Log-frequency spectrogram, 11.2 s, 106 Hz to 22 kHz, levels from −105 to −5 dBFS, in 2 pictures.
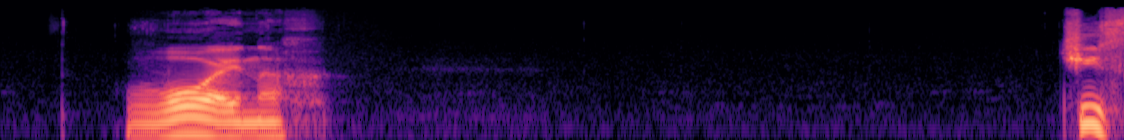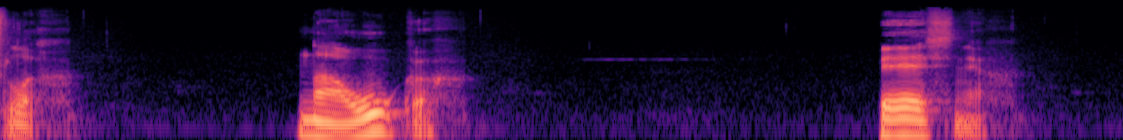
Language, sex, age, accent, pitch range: Russian, male, 30-49, native, 115-135 Hz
